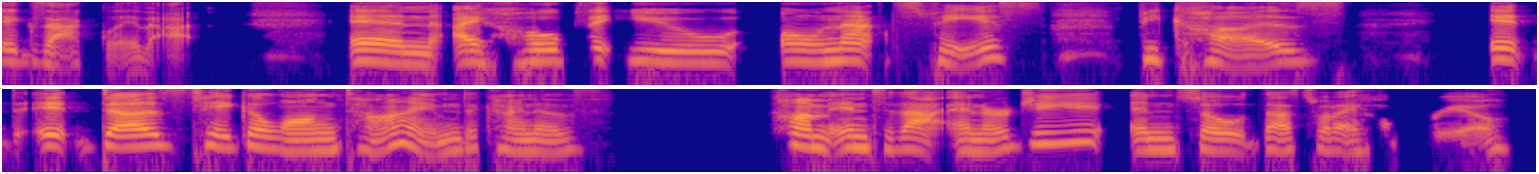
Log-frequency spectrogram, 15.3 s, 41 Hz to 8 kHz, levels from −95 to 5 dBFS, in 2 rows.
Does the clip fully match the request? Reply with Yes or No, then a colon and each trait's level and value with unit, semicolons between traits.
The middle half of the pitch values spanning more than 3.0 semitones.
Yes: average, 3.6 semitones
